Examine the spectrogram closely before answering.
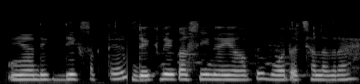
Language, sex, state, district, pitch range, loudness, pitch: Hindi, female, Bihar, Lakhisarai, 215-235 Hz, -28 LUFS, 225 Hz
